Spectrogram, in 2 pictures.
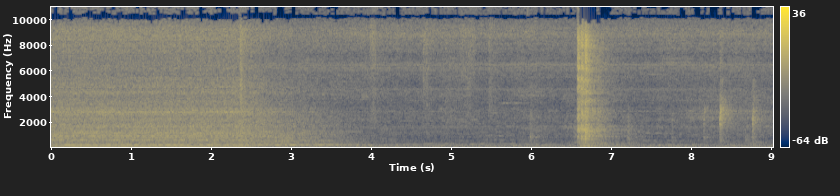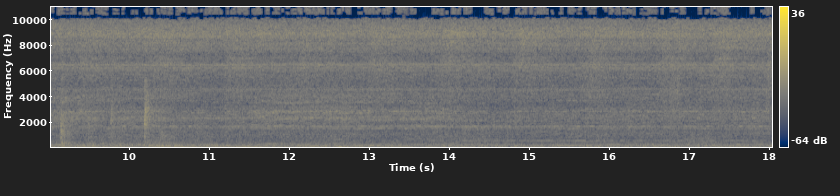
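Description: Clausing Metosa C1340S gap-bed lathe running at 175 rpm, then switched off about two seconds in and coasting to a stop. About seven seconds in a sharp clunk and then a few lighter clicks come from the headstock speed-change levers being shifted.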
